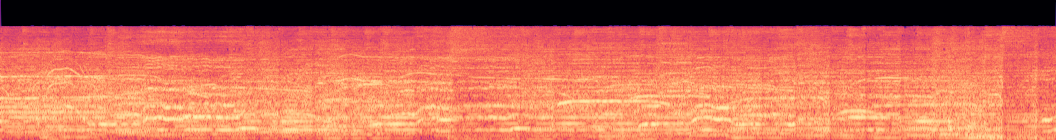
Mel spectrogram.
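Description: A female pop singer singing live through a handheld microphone over an amplified backing band, echoing in a large arena, with the audience shouting and screaming along.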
